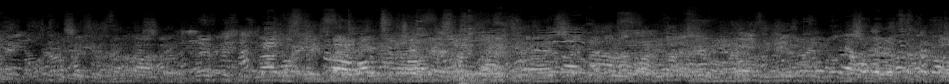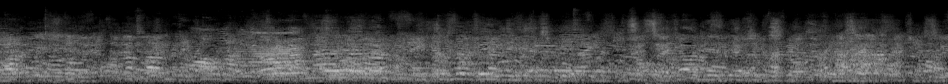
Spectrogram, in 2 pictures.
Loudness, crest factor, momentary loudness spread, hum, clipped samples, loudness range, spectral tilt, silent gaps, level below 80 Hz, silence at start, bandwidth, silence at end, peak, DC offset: -26 LUFS; 18 dB; 8 LU; none; under 0.1%; 3 LU; -3 dB/octave; none; -58 dBFS; 0 s; 16 kHz; 0 s; -10 dBFS; under 0.1%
